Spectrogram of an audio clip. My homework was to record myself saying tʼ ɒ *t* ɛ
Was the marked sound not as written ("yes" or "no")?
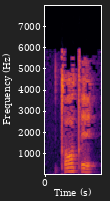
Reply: yes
